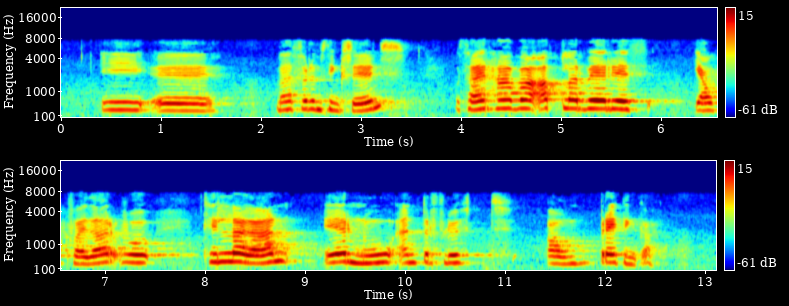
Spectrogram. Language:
Icelandic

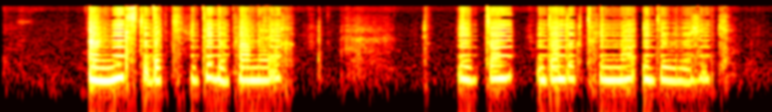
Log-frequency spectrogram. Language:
French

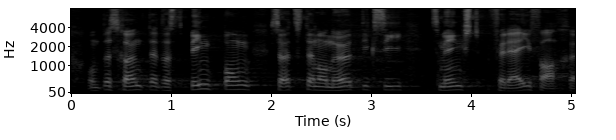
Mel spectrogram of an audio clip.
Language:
Swiss German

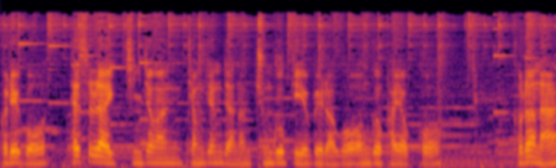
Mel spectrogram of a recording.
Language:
Korean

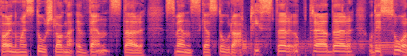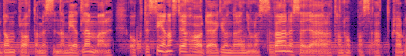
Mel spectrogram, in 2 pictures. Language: Swedish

